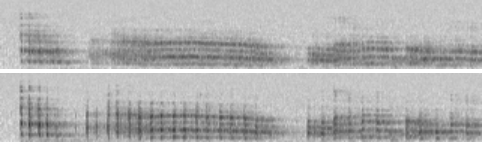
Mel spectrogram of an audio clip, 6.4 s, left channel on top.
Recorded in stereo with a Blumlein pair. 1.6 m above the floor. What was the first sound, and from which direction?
Laughter, 30° right.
